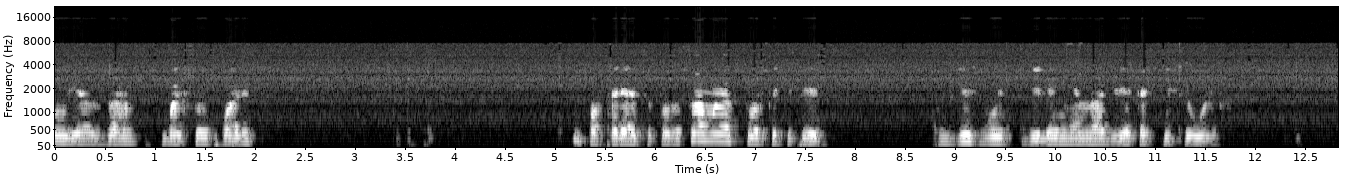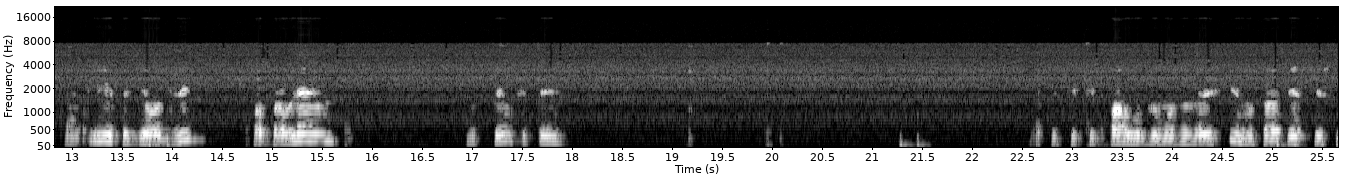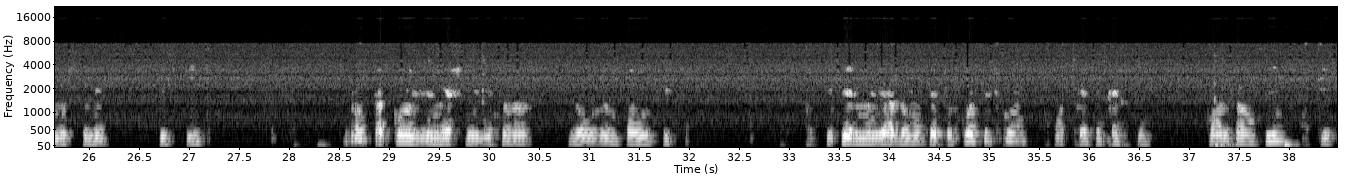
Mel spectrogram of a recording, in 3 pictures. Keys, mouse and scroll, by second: 1.6 g, 3.6-5.1 middle drag, 5.5-6.6 middle drag, 7.4 e, 8.7 click, 10.1-11.2 right drag, 11.5 middle click, 13.7 g, 14.7 click, 15.7-17.2 middle drag, 17.6-19.2 middle drag, 21.1 g, 23.1 click, 23.7 middle click, 24.9 g, 27.0 click, 27.9-29.2 middle drag, 29.4 shift+middle click, 30.0-32.6 middle drag, 33.2 middle click, 33.9 click, 34.6 middle click, 35.5 shift+click, 37.1 ctrl+p.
